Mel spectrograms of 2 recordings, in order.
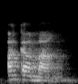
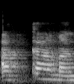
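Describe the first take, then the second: First: The pitch stays flat across the word. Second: The pitch jumps up within the word. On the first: "if there wasn't, it'd be Akama" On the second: "there's a little jump in the intonation"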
